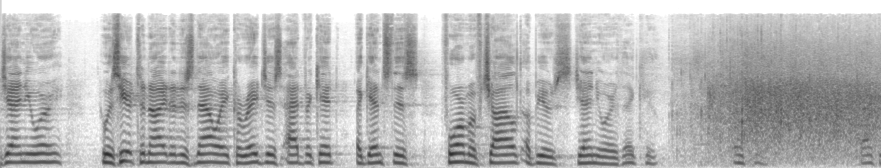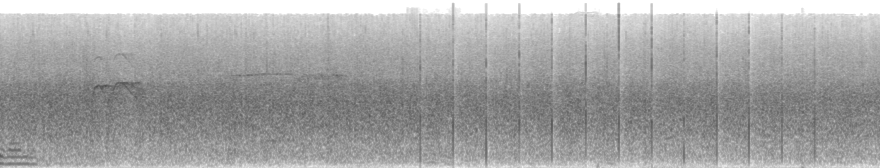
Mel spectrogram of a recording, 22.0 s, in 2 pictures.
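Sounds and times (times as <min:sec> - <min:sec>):
speech: 0:00.0 - 0:09.6, 0:10.8 - 0:11.6
large audience applause: 0:08.4 - 0:22.0.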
